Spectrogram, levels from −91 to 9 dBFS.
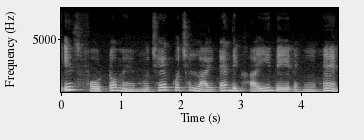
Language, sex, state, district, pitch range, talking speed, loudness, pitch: Hindi, female, Madhya Pradesh, Katni, 175-245 Hz, 130 wpm, -15 LUFS, 225 Hz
